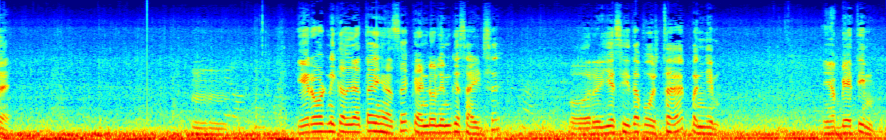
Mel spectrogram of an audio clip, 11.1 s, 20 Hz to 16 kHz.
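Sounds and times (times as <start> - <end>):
car driving on wet road: 0.0 - 11.0.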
